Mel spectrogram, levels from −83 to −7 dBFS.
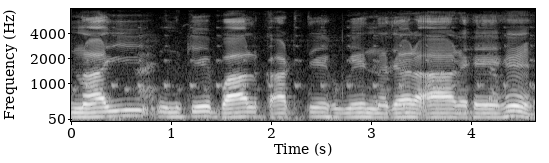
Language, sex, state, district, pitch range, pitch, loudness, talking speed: Hindi, male, Bihar, Katihar, 110-125 Hz, 115 Hz, -17 LUFS, 115 wpm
